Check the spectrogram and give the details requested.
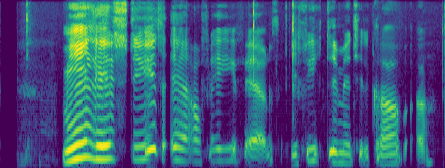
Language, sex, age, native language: Icelandic, male, 14, German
